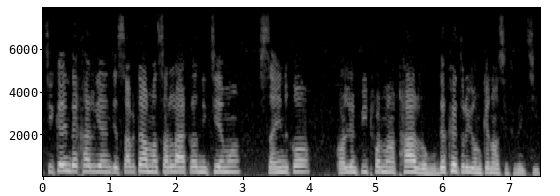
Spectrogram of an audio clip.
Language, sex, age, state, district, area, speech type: Maithili, female, 45-60, Bihar, Darbhanga, rural, spontaneous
